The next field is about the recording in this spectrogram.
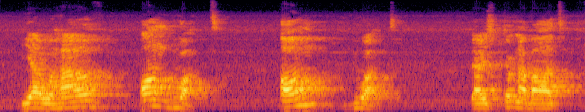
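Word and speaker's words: doigt: And let us see how the thing is being pronounced. Here we have onduat.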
